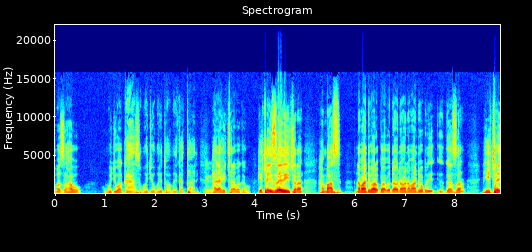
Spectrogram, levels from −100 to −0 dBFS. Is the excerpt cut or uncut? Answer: uncut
